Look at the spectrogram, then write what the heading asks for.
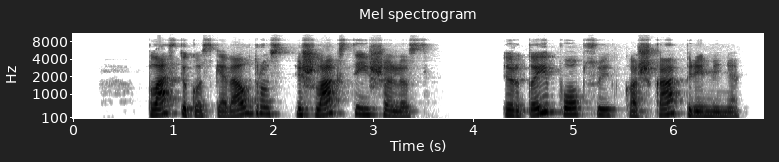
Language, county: Lithuanian, Klaipėda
